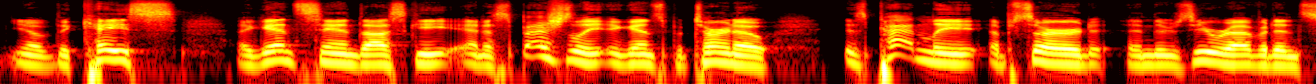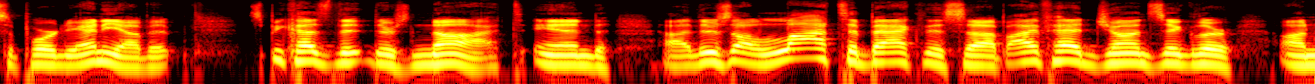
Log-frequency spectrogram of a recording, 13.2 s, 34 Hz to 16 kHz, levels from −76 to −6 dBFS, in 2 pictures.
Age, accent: 40-59, American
